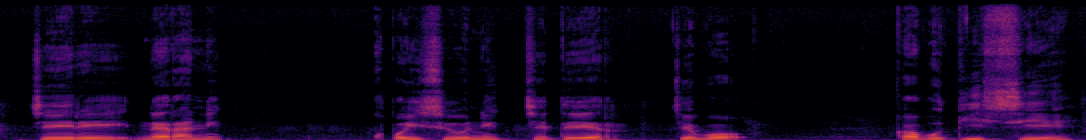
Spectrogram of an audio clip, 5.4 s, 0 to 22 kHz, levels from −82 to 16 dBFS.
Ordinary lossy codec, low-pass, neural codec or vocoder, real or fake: none; none; none; real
